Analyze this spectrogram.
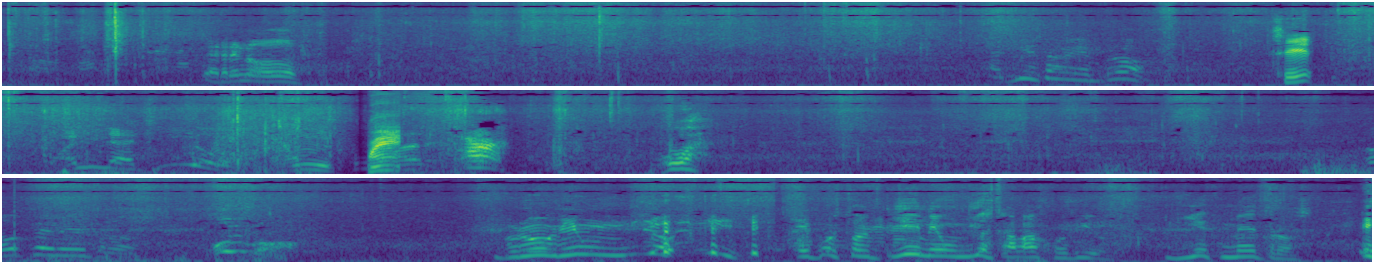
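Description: A man speaks close by, slightly out of breath.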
